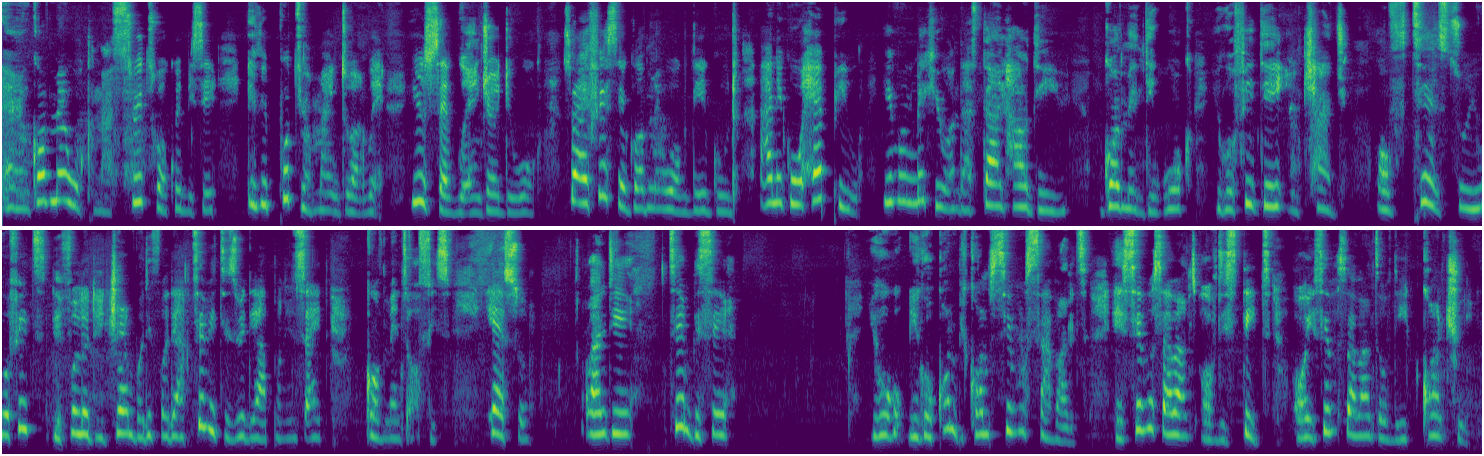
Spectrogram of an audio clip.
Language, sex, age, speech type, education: Nigerian Pidgin, female, 15-29, spontaneous, tertiary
